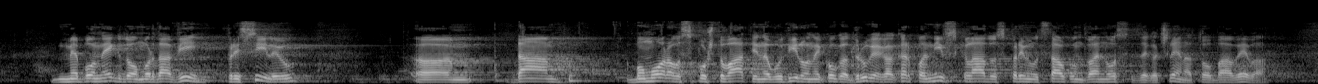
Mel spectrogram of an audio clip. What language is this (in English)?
Slovenian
